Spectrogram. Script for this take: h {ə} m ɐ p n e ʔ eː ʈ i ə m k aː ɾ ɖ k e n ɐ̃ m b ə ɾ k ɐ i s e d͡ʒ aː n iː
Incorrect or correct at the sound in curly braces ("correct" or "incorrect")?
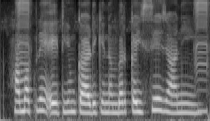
incorrect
